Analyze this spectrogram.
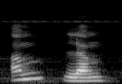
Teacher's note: हम मीम साकिन के बाद लाम आया तो इस मीम को बग़ैर गुन्ना के हम ज़ाहिर करके पढ़ेंगे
